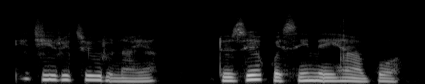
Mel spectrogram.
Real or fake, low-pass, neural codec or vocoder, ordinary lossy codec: fake; 14.4 kHz; vocoder, 44.1 kHz, 128 mel bands every 256 samples, BigVGAN v2; AAC, 96 kbps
